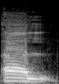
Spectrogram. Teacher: اللهجات العربية قد يبدلون القاف بالهمزة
